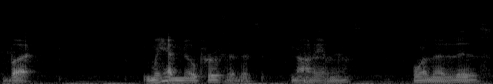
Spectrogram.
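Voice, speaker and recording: A man's voice: low voice, little pitch movement, a little slow, creaky, mellow, a little hiss or hum. A man chatting casually as a podcast co-host, rambling and swearing freely.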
